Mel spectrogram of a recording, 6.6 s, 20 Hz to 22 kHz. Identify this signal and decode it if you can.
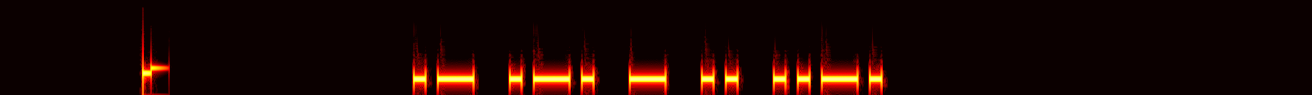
Morse code, heard as a keyed tone, about 20 wpm, 700 Hz. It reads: ARTIF
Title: Build A Word - 5 Letters At A Time - 10-Letter Words - 20wpm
